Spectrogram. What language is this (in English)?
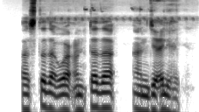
Somali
